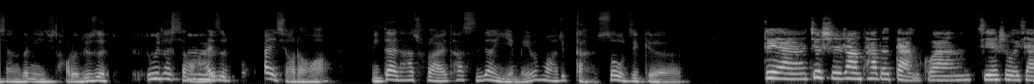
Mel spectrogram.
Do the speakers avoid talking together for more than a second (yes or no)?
yes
